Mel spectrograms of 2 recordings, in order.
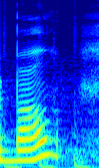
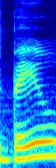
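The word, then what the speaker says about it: Baal: right oh someone's asking is it pronounced Bale or ball I'm pretty sure it's Bale but uh isn't in the Hebrew is Bal it's Bal yeah yeah okay like there's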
